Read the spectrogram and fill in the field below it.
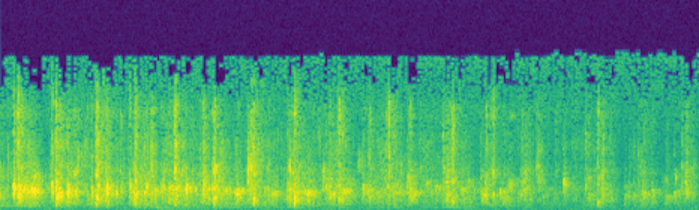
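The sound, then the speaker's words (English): A church audience claps steadily for several seconds during a sermon, a dense, even patter of many hands at a fairly loud level with no one speaking over it. “God, I thought you were going to clap for this one about your parents. Clap.”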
